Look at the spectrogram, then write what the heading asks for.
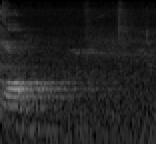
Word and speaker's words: comb: अब वैसे तो ये भी कॉम्ब है, लेकिन कॉम्ब बोलना गलत है, ये बोला जाता है कॉम्ब, ऐसे बोला जाता है कॉम्ब।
